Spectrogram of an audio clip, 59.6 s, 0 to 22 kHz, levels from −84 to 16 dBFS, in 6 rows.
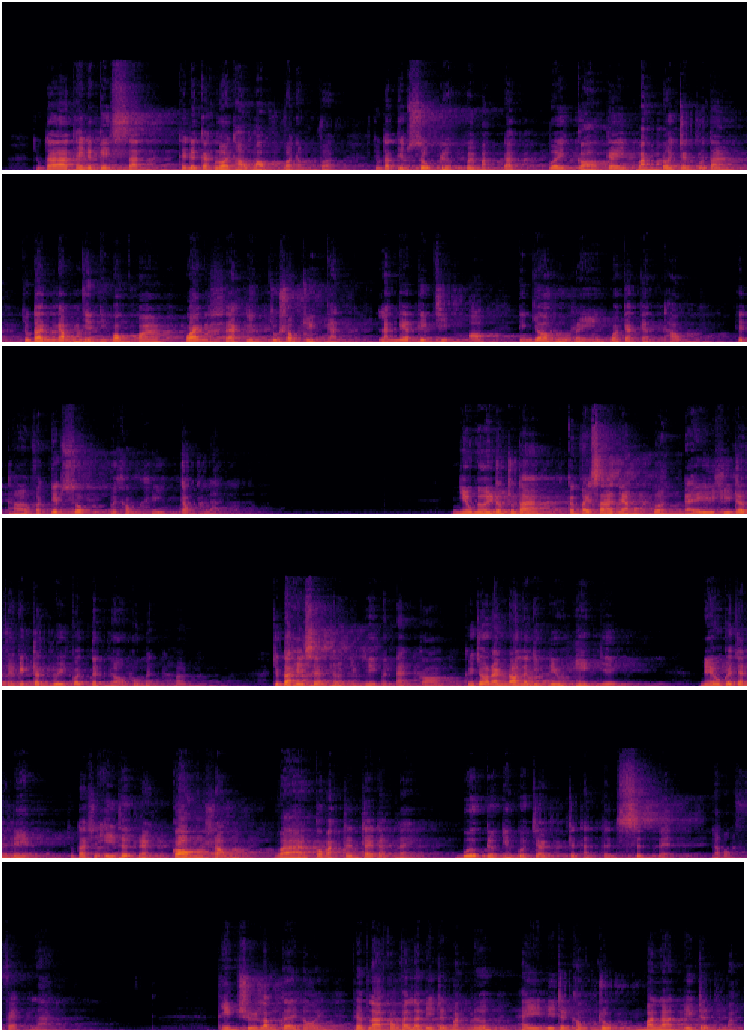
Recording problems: room echo; noticeable; dies away in 2 s
off-mic speech; somewhat distant

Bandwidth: 14.5 kHz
